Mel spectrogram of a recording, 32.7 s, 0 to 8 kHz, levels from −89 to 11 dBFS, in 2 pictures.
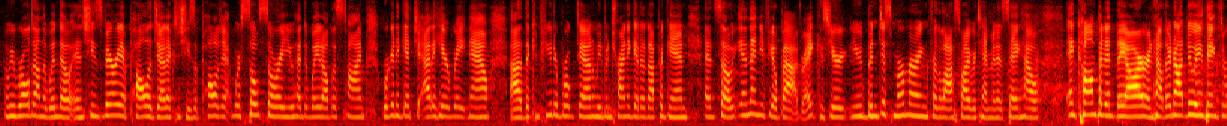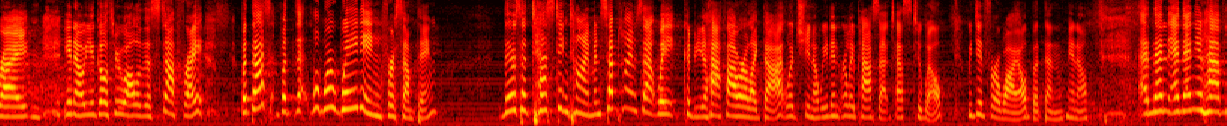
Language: English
